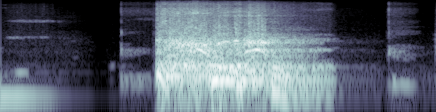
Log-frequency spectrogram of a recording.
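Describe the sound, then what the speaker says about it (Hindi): A single harsh cough, loud and close, bursting out for under a second between brief bits of voice before and after it. "खांसी आ रही है, खांसी आ रही है"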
